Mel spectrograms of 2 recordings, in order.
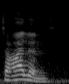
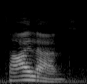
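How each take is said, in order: First: The last syllable is reduced, not a full 'land'. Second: The last syllable is a full, clear 'land'. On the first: This is the older pronunciation. "was pronounced and told to us as Thailand" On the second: This is the current pronunciation. "now we have to say the land at the end"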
